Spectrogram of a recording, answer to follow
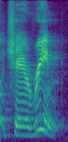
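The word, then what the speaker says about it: Jaerim: spell it j-a-e-r-i-m so cherim and it's hard for p for people to pronounce it because it's different so i said it's like dream but with j instead of d and that's um where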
